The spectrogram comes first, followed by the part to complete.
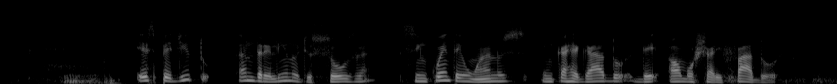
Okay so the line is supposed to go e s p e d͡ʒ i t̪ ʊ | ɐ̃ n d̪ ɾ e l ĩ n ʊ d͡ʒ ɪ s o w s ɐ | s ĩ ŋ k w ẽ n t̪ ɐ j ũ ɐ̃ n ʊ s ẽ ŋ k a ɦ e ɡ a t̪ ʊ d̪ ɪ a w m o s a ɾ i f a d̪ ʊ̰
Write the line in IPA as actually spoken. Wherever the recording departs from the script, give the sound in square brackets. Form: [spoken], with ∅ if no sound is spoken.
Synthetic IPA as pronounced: e s p e d͡ʒ i t̪ ʊ | ɐ̃ n d̪ ɾ e l ĩ n ʊ d͡ʒ ɪ s o w [z] ɐ | s ĩ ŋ k w ẽ n t̪ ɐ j ũ ɐ̃ n ʊ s ẽ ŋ k a ɦ e ɡ a [d̪] ʊ d̪ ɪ a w m o [ʃ] a ɾ i f a d̪ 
